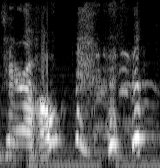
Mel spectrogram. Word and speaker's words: Terre Haute: in Terre Haute. And Terre Haute. It rhymes with both.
